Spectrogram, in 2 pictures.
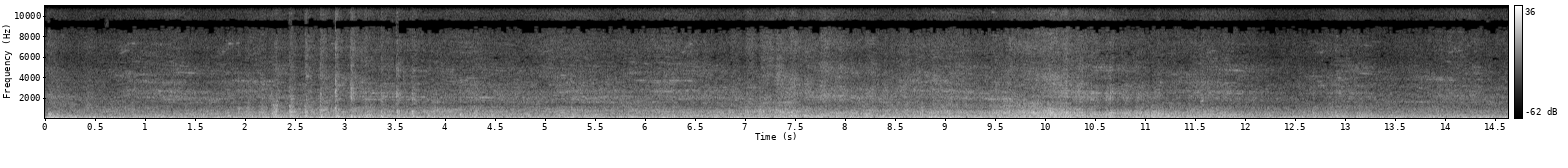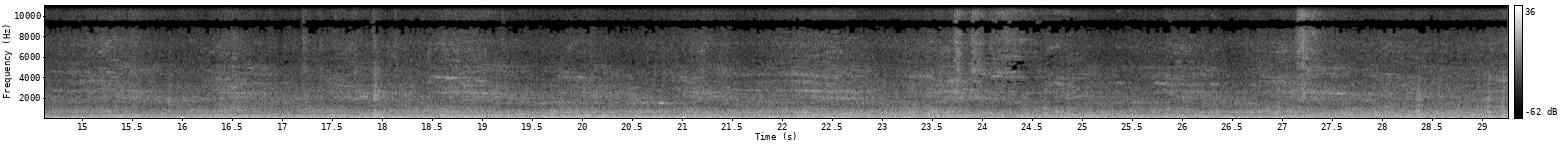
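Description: Freight train cars rolling past close by: a steady, loud rumble of wheels on rail, with clicking as the wheels cross the rail joints.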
